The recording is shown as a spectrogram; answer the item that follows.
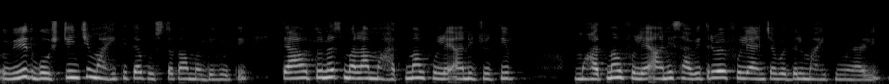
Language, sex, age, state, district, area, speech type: Marathi, female, 18-30, Maharashtra, Amravati, rural, spontaneous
